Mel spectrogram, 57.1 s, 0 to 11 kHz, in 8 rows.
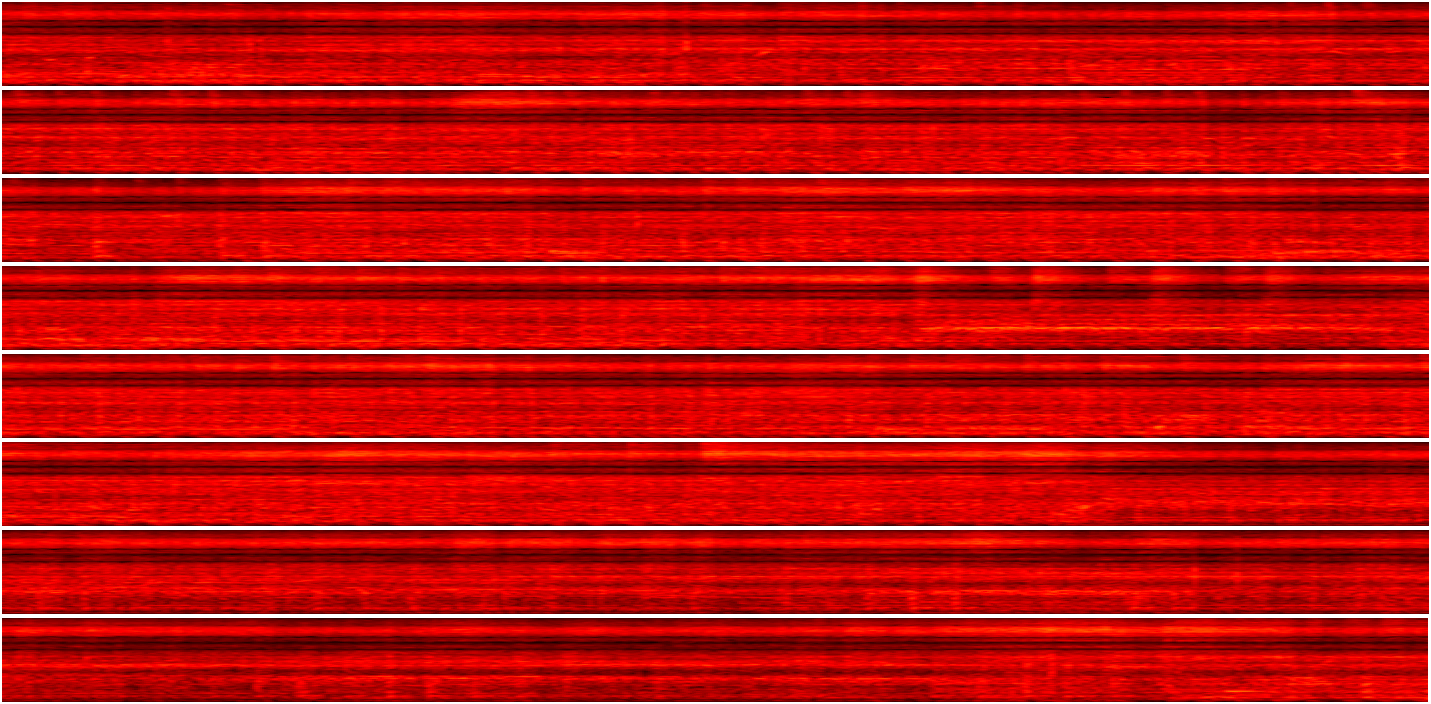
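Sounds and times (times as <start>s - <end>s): distorted electric guitars: 0.0s - 57.0s
fast drumming: 0.0s - 57.0s.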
